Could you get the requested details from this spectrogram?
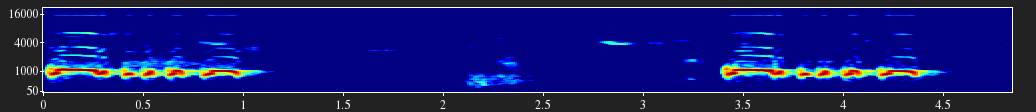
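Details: Perkutut, or zebra dove, in lively manggung singing for a masteran recording: two loud phrases, each a drawn-out first coo followed by four rapid pulsing coos. A soft low rustle falls in the quiet gap between them.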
